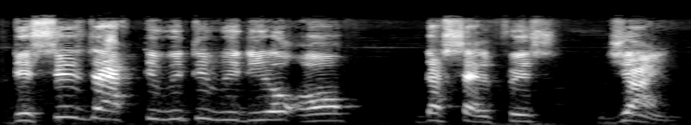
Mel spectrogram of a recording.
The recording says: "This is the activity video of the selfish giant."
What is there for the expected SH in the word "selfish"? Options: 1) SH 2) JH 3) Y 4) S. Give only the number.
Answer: 4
